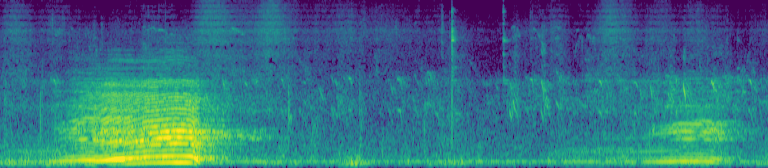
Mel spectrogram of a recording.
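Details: Cattle in a traditional English cattle yard on a winter's afternoon, calves separated from their mothers. A loud harmonic moo rises and falls over about a second, then a softer, shorter moo near the end, over a low steady hum.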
